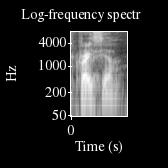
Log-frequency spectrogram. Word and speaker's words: Gracia: It's unconventional, and I wouldn't be surprised if it's Gracia. Is that how you pronounce it? Gracia, yeah.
